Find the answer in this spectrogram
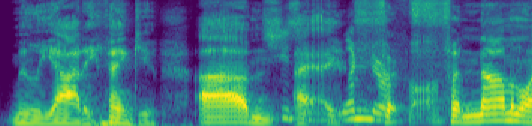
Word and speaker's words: Milioti: Oh my god, I can never pronounce her last Kristen name. Milioti. Milioti, thank you.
